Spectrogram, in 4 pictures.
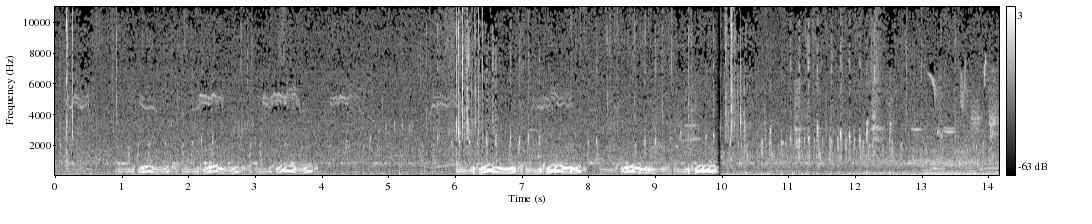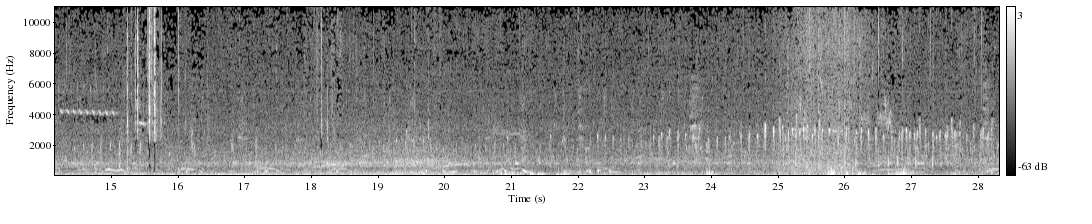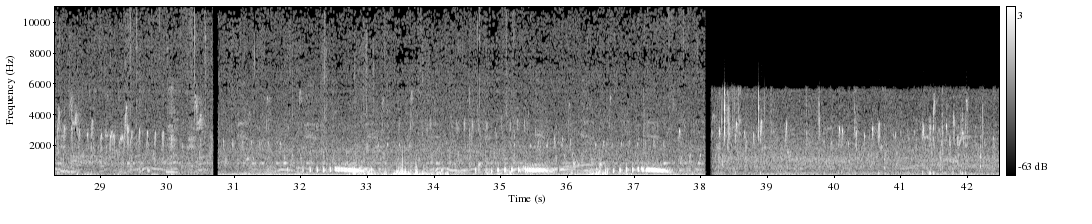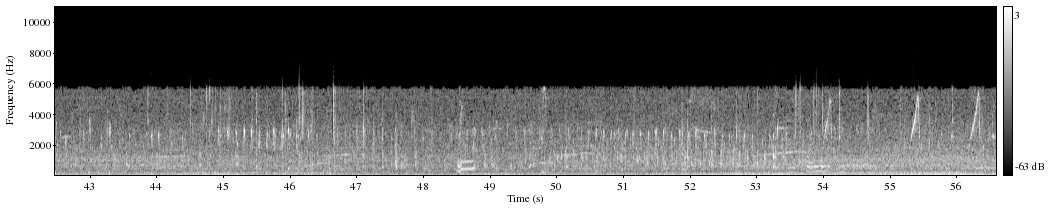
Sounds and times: Pigeon, dove: 0.9s - 4.0s, 5.5s - 30.6s, 33.9s - 38.1s, 43.0s - 54.8s.

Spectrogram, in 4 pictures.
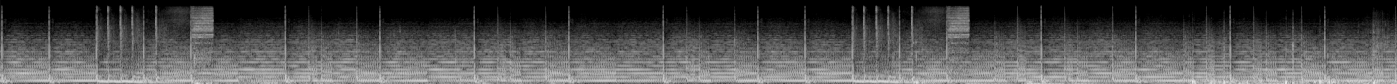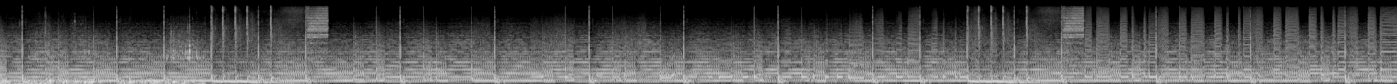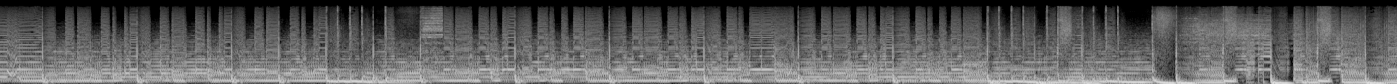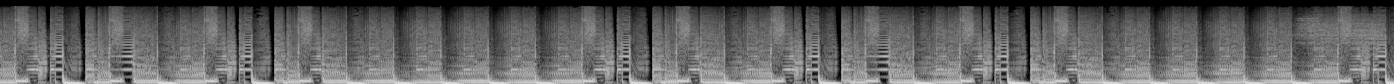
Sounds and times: Music: 0.0s - 55.8s.

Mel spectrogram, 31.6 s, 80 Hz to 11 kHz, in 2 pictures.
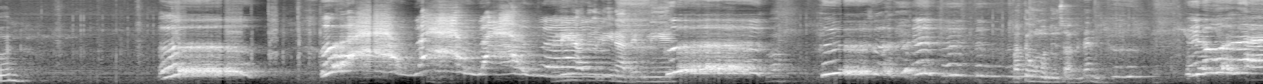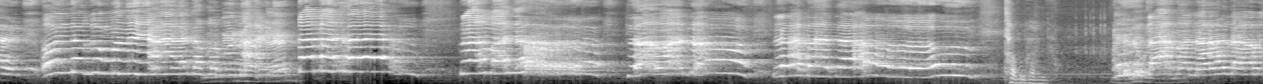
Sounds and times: Baby cry, infant cry: 2.0s - 3.4s, 8.3s - 12.4s, 21.6s - 28.0s.

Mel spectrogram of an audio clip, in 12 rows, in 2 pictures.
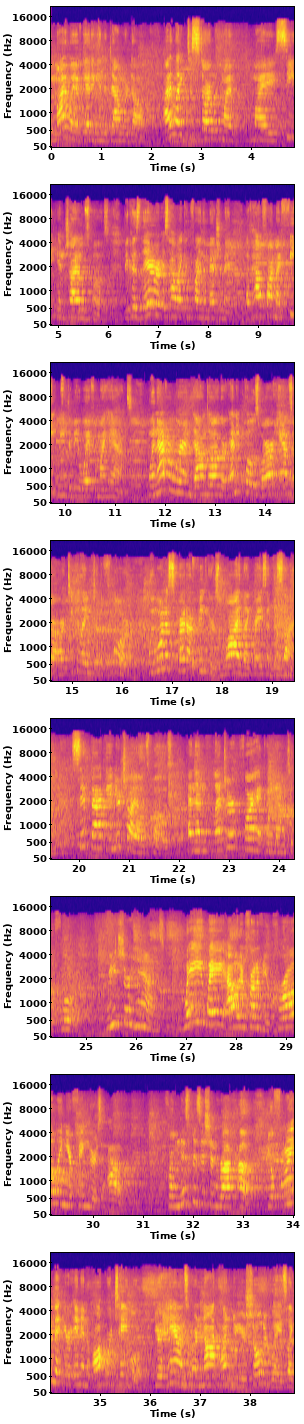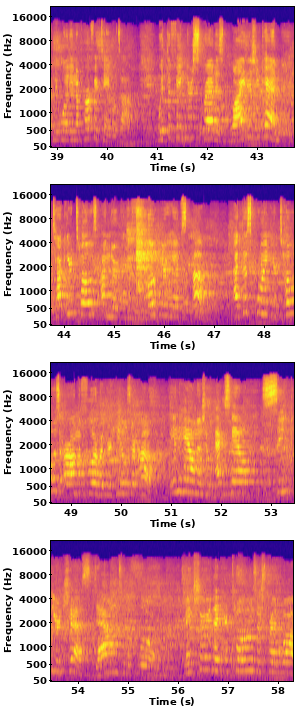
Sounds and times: Speech: 0.0s - 30.7s, 41.0s - 58.3s.

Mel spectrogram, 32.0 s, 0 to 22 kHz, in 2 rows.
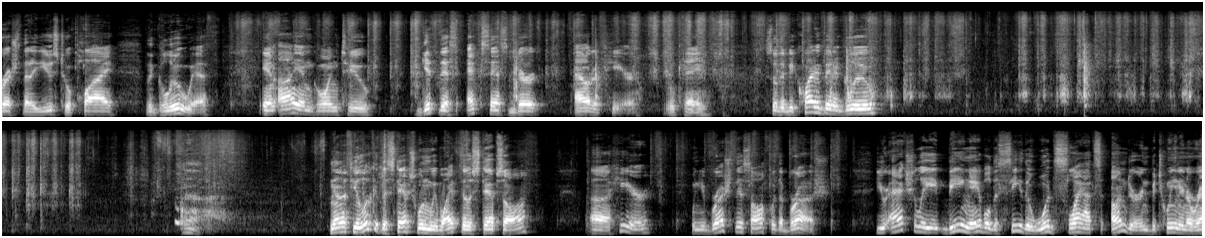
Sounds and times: Speech: 0.0s - 9.5s, 10.2s - 11.7s, 20.4s - 23.2s, 23.8s - 27.1s, 27.7s - 32.0s.

